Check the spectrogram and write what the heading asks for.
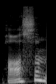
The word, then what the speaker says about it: opossum: it possum or opossum I think it's spelled opossum but pronounced possum I don't know there's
